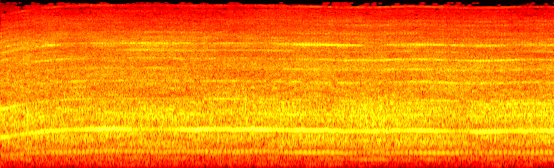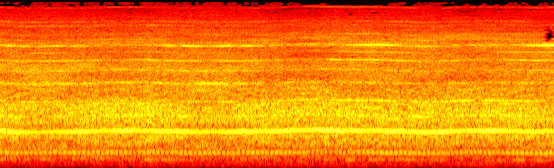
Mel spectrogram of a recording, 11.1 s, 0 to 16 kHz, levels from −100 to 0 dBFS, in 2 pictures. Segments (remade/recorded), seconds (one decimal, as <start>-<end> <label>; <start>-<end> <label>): 0.0-11.1 remade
